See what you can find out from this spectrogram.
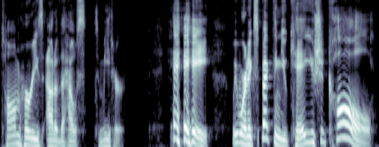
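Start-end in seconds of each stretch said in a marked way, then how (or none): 2.8-6.2 lightly voiced, slightly raised and guarded; a hint of a worried Tom. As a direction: Tom caught off guard by Kay's visit. Tom greets Kay at gate.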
